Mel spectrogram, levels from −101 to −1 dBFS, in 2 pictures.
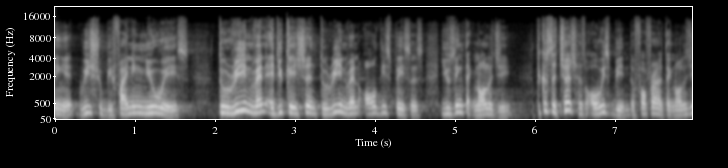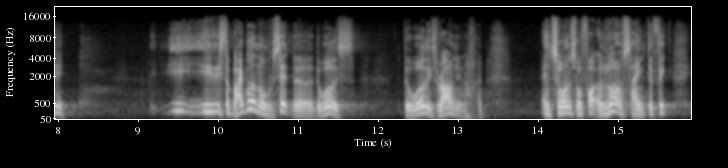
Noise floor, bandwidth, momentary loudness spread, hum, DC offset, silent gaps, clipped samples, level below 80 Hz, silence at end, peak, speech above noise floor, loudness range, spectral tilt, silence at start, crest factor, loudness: -67 dBFS; 16 kHz; 13 LU; none; under 0.1%; none; under 0.1%; -78 dBFS; 0.05 s; -6 dBFS; 41 dB; 4 LU; -3.5 dB/octave; 0 s; 20 dB; -26 LUFS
